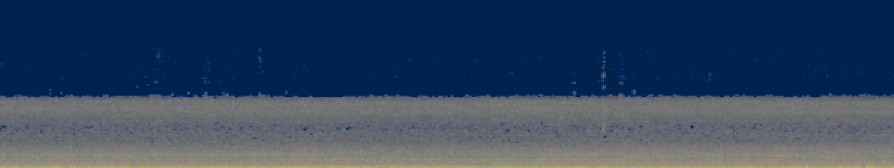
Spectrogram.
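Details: Steady broadband rumble like passing traffic or engine noise fills the whole stretch, with no calls or other animal sounds standing out.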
